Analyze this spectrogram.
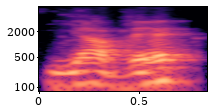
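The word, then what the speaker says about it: Yahweh: vocês já ouviram mas yavé né do jeito que deve ser pronunciado é é puxando V sim isso esse som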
